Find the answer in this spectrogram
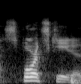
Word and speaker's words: Sportskeeda: Yeah, Sportskeeda.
